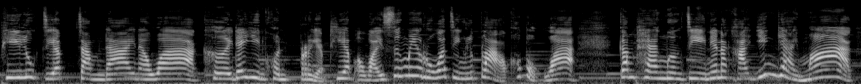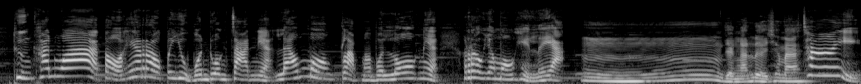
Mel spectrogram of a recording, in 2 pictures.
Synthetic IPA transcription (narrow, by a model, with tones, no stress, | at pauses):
pʰiː˥˩luː˥˩k̚t͡ɕi˦˥əp̚t͡ɕa˧mdaː˥˩jna˦˥waː˥˩kʰɤː˧jdaː˥˩jːi˧nkʰo˧npɾi˨˩əp̚t̪ʰi˥˩əp̚ʔa˧wa˦˥jsɯ˥˩ŋma˥˩jɾuː˦˥waː˥˩t͡ɕi˧ŋɾɯ˦˥plaː˨˩wkʰa˦˥wbɔː˨˩k̚waː˥˩ | ka˧mpʰɛː˧ŋmɯ˧əŋt͡ɕiː˧ni˥˩ɐna˦˥kʰa˦˥ji˥˩ŋja˨˩jmaː˥˩k̚t̪ʰɯ˨˩˦ŋkʰa˥˩nwaː˥˩t̪ɔː˨˩ɦa˥˩jɾa˧wpa˧jːuː˨˩bo˧ndu˧əŋt͡ɕa˧nːi˥˩ɐlɛː˦˥wmɔː˧ŋkla˨˩p̚maː˧bo˧nloː˥˩k̚ni˥˩ɐ | ɾa˧wja˧ŋmɔː˧ŋɦe˩˦nlɤː˧jʔa˨˩ʔʔɯː˧ | jaː˨˩ŋːa˦nlɤː˧jt͡ɕʰa˥˩mɛ˦˥t͡ɕʰa˥˩j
